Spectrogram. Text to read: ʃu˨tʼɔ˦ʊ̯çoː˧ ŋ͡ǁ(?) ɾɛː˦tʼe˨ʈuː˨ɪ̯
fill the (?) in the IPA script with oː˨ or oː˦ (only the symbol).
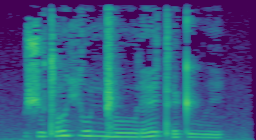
oː˨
